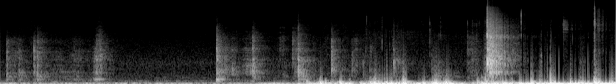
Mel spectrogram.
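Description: Plastic knocks and clicks of a baby car seat being handled and fitted onto a pushchair frame, several sharp ones in a row. About three seconds in a loud low rumble of the phone being handled takes over, with one sharp knock near the end.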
